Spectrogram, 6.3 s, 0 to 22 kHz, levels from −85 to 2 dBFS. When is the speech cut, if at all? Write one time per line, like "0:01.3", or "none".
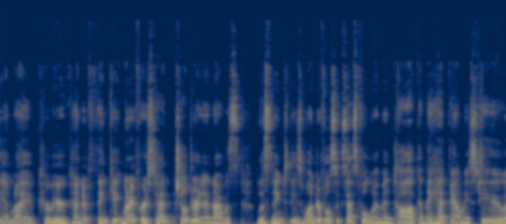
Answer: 0:02.2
